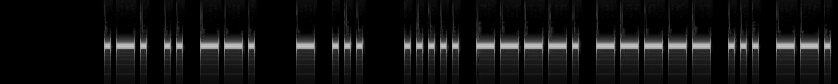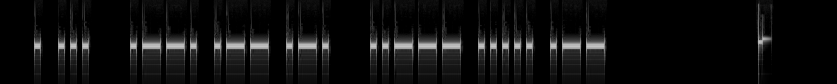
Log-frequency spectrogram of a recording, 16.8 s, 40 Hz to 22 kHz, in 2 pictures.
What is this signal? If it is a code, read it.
Morse code, heard as a keyed tone, about 20 wpm, 700 Hz. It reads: RIG TS 590SG ES PWR 25W
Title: K1USN SST QSO Practice 20wpm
